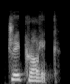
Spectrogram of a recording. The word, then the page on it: trichroic: Indian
